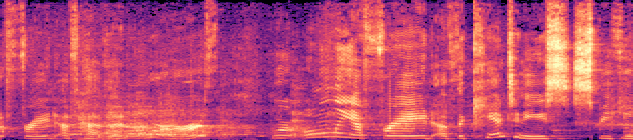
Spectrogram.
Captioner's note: audience laughing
